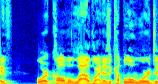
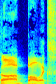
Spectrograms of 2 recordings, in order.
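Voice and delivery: annoyed, fed-up, frustrated curse; 3 semitones lower than usual. Asked for an example of a frustration word, the speaker gives one, frustrated exclamation. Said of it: "Do it like how you would say it".

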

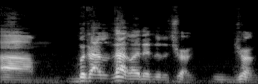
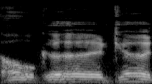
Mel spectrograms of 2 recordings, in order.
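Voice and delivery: put-on drunk, creepy drawl with drawn-out "good"; 6 dB quieter than usual. Acting out a relative approving someone's behavior: imitating a drunk old creepy uncle. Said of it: "says drunk old creepy uncle".

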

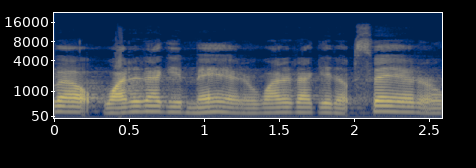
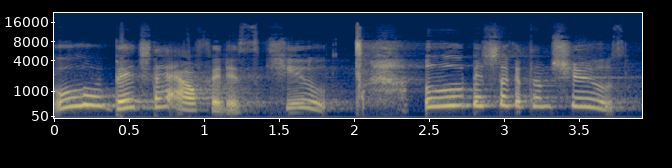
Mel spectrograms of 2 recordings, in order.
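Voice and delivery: very high, fond, gushing affection; 14 semitones higher than usual. Describing how girlfriends talk when they get together, imitating affectionate girlfriend talk. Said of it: "the endearment, the embracing of the word".

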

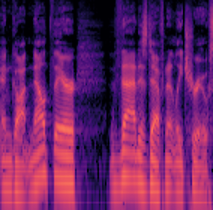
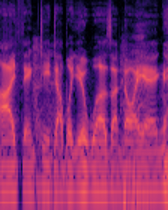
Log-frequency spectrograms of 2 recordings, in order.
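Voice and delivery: monotone, flat, slow, machine-like robot voice; 6 semitones lower than usual. Joking about getting a robot to write reviews: mock robot reviewer voice. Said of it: "just get a robot to review".

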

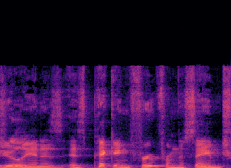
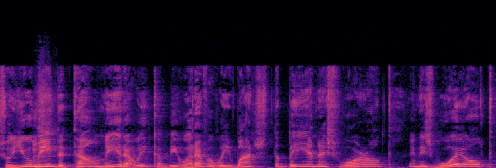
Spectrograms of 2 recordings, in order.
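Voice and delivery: high, cartoonish accent like a cartoon mouse; 7 semitones higher than usual. Retelling Trotta's reaction to a new idea, the speaker quotes him in that accent. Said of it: "He says it in that accent".

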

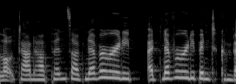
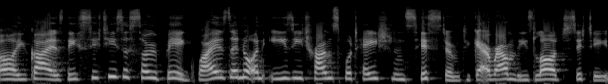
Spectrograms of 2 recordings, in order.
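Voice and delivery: thick sarcasm with fake complaining tone. Acting out past self running around a big city, retelling own sarcastic complaint. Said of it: "I'm super sarcastic sometimes".

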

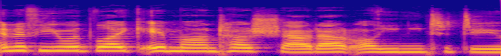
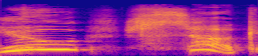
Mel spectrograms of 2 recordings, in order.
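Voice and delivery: play-acted very high, shrieking, screaming delivery; 10 semitones higher than usual. Retelling a judge turning on a cheer tryout: imitating someone screaming. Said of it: "starts screaming at her".

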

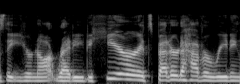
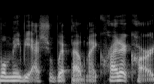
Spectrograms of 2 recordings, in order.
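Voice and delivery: mock rude, needling, cutting tone; 3 dB quieter than usual. Retelling a pushy remark during a reading: imitating a very rude tone. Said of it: "in a very rude tone".

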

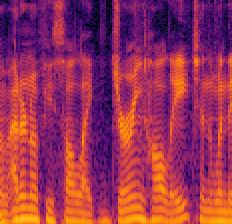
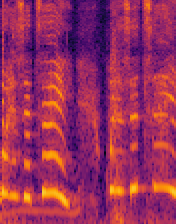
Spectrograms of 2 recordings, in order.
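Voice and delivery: very high, squealing, thrilled, excited yell. Retelling a fan at the reveal asking what it says, imitating super-excited yelling. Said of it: "She's super excited".

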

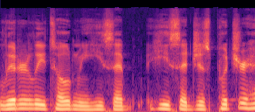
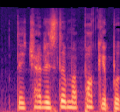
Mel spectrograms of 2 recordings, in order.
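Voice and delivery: imperfect put-on Caribbean accent, pitched up; 6 semitones higher than usual. Retelling what a woman said, in an attempted Caribbean accent. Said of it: "I can't really talk in a Caribbean accent".

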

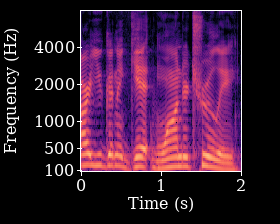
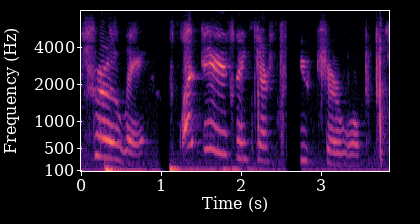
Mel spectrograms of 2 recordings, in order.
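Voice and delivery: very high, very soft, hushed, spooky eerie voice; 10 semitones higher, 14 dB quieter than usual. An unidentified voice interrupts with a question, in a spooky voice. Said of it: "Who's doing that's really spooky".

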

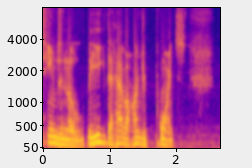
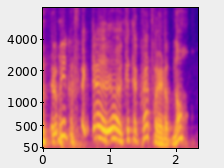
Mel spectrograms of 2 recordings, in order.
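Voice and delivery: put-on very high voice with a light French accent; 11 semitones higher than usual. Repeating a mic'd-up player's words with a little french accent. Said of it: "There's a little French accent".

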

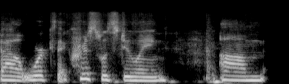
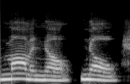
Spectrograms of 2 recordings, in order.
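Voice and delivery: put-on indignant, insistent, angry child voice. Retelling how an angry daughter protested in the car: imitating an angry child. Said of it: "And she got so angry".

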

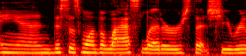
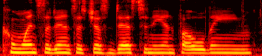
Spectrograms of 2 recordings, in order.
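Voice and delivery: ordinary delivery

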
